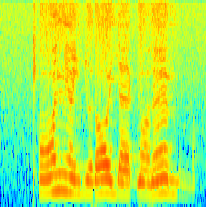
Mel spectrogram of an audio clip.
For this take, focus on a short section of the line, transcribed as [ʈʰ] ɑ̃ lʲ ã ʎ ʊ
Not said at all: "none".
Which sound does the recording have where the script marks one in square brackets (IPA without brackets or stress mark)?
ʈʰ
